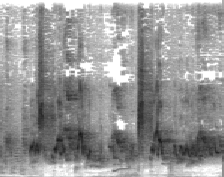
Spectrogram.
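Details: Pet budgerigar, a male, during his daily singing routine: continuous warbling chatter with scratchy, buzzy phrases, squeaks and sharp clicks, fluttering without pause in a quiet room.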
